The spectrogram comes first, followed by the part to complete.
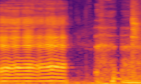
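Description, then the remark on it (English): A person imitates a goat with a single loud, quavering bleat lasting about half a second, followed by brief breathy rustling. “He sounds like a goat to me when he sings.”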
